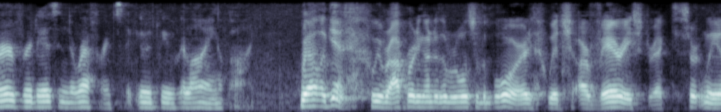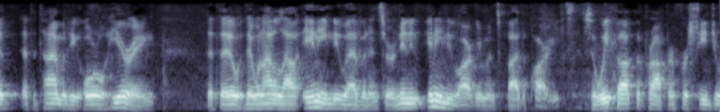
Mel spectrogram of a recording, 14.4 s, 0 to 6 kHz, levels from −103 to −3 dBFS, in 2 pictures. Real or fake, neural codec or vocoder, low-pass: fake; codec, 16 kHz, 4 kbps, X-Codec, WavLM features, trained on Multilingual LibriSpeech; 5.4 kHz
